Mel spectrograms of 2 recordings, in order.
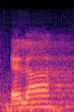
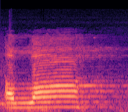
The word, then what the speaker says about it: Allah: he who Elohim l in Hebrew means God Allah in Hebrew means god and alternative spelling Allah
